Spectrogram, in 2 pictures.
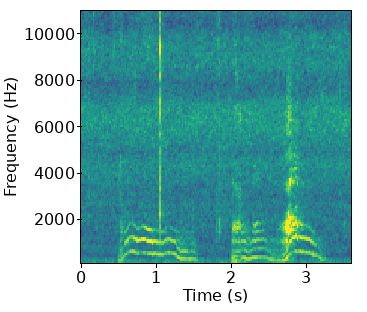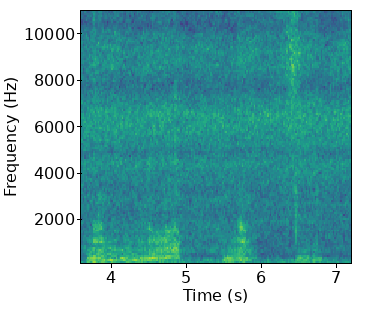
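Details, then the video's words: A hungry female kitten noisy and protective over her food as she eats, voicing a run of drawn-out wavering meows and grumbling growls, several in a row over about five seconds, rising and falling in pitch, against low hum. "Hungry Kitten Is Very Protective To Her Food And Noisy When Eating"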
